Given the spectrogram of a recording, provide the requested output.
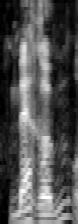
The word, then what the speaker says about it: Merheim: Ähm, dann der, der Name Meerheim. Also erstmal wird es auf Kölsch wieder so richtig geil ausgesprochen. Merrem, oder, mhm. also es wird M-E-R, R-E-M geschrieben dann.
